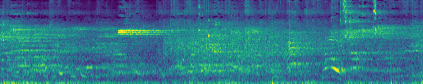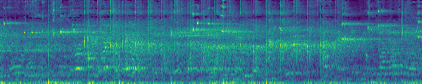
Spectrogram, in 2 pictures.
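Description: Young men and women call out and chatter in an echoing hall.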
